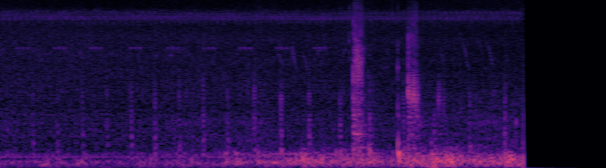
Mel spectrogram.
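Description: Running footsteps on a paved path, coming closer and growing louder, with two sharp scuffs about three and a half and four seconds in. The sound then cuts off abruptly to silence about five seconds in.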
